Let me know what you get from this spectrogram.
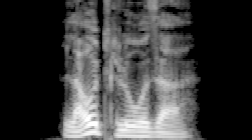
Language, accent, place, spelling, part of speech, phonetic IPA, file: German, Germany, Berlin, lautloser, adjective, [ˈlaʊ̯tloːzɐ], De-lautloser.ogg
- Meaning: inflection of lautlos: 1. strong/mixed nominative masculine singular 2. strong genitive/dative feminine singular 3. strong genitive plural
